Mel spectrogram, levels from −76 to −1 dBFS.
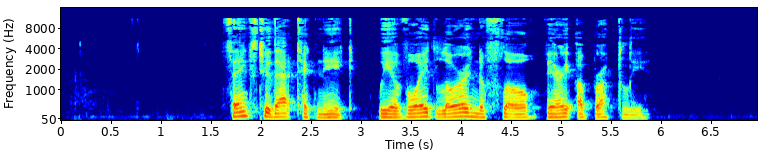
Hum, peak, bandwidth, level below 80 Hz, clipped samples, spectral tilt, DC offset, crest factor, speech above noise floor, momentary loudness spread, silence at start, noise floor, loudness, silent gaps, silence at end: none; -2 dBFS; 12 kHz; -48 dBFS; under 0.1%; -5 dB/octave; under 0.1%; 18 dB; 52 dB; 10 LU; 1.6 s; -69 dBFS; -18 LUFS; none; 1.1 s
